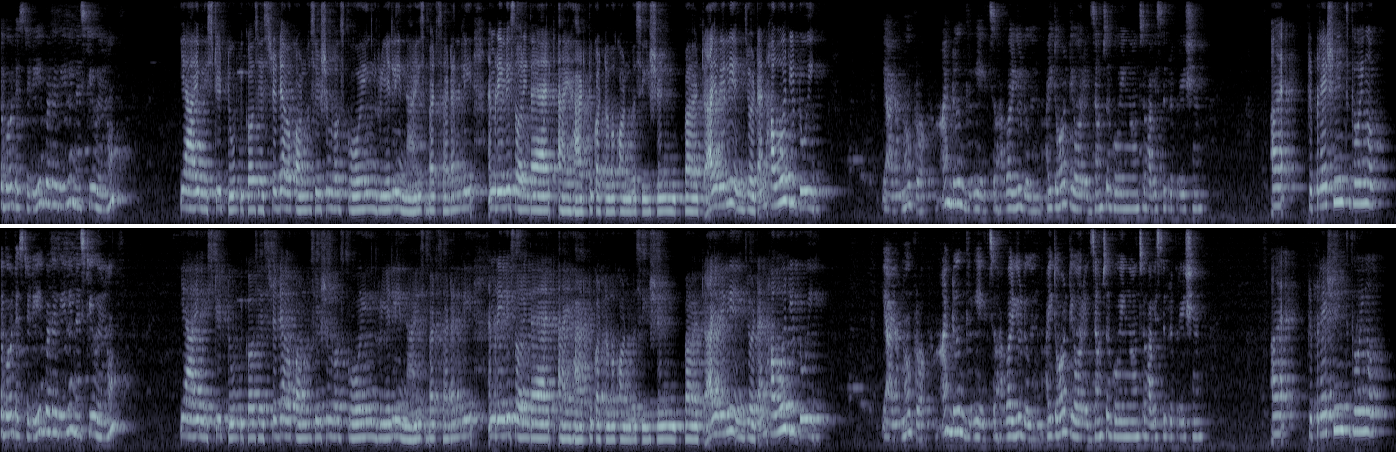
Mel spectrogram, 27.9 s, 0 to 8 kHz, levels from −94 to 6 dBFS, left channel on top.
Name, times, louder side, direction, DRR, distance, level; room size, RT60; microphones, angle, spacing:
voice 1, 0.0-2.4 17.6-24.1, right 2 dB, 85° right, 2.9 m, -34 dB
voice 2, 3.6-16.4 25.4-25.7 26.1-27.6, left 1 dB, 45° left, 8.0 m, -30 dB
28.0 x 21.5 x 9.2 m
head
